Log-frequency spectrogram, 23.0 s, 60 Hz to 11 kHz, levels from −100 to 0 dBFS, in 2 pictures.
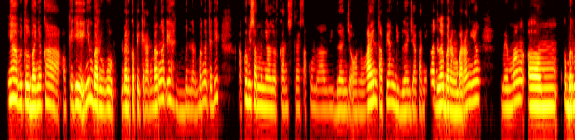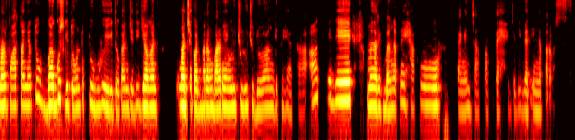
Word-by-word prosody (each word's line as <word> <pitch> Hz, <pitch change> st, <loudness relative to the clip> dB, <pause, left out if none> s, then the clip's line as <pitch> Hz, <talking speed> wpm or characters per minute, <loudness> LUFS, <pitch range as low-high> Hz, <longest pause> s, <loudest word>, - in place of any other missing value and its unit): Ya 280 Hz, +1 st, +3 dB
betul 230 Hz, -2 st, +3 dB
banyak, 215 Hz, +1 st, +3 dB
Kak. 215 Hz, -6 st, -6 dB
Oke 200 Hz, +3 st, -15 dB
deh, 220 Hz, -6 st, +5 dB
ini 260 Hz, +7 st, -1 dB
baru 220 Hz, -5 st, +3 dB, 0.3 s
baru 200 Hz, +1 st, -1 dB
kepikiran 195 Hz, -2 st, -8 dB
banget 265 Hz, +6 st, -1 dB
ya, 265 Hz, -, -6 dB
bener 190 Hz, 0 st, -15 dB
banget. 255 Hz, +4 st, -7 dB
Jadi, 270 Hz, -, -9 dB, 0.5 s
aku 270 Hz, -2 st, -3 dB
bisa 245 Hz, -1 st, -1 dB
menyalurkan 200 Hz, -1 st, -6 dB
stres 200 Hz, 0 st, -19 dB
aku -, -, -23 dB
melalui 190 Hz, -1 st, -18 dB
belanja 185 Hz, 0 st, -9 dB
online 185 Hz, +8 st, 0 dB
tapi 245 Hz, +4 st, -5 dB
yang 230 Hz, -, -5 dB
dibelanjakan 185 Hz, 0 st, -9 dB
itu 190 Hz, +6 st, -20 dB
adalah 225 Hz, -3 st, +2 dB
barang-barang 185 Hz, +2 st, 0 dB
yang 270 Hz, +2 st, -3 dB, 0.5 s
memang, 245 Hz, +7 st, -3 dB
mmm, 210 Hz, 0 st, +5 dB
kebermanfaatannya 220 Hz, 0 st, +1 dB
tuh 290 Hz, +2 st, -5 dB
bagus 220 Hz, +4 st, +3 dB
gitu 215 Hz, -2 st, -3 dB
untuk 220 Hz, +3 st, -11 dB
tubuh 220 Hz, -1 st, -5 dB
kayak 200 Hz, -2 st, 0 dB
gitu 180 Hz, -1 st, -10 dB
kan. 200 Hz, 0 st, -6 dB
Jadi 200 Hz, +1 st, -11 dB
jangan 205 Hz, -1 st, +3 dB, 0.5 s
nge-check 210 Hz, 0 st, +6 dB
out 195 Hz, -2 st, +1 dB
barang-barang 200 Hz, 0 st, 0 dB
yang -, -, -2 dB
lucu-lucu 205 Hz, 0 st, -7 dB
doang 200 Hz, +2 st, -8 dB
gitu 200 Hz, 0 st, -18 dB
ya, 175 Hz, -4 st, -21 dB
Kak. 170 Hz, +1 st, -22 dB, 0.2 s
Oke 290 Hz, -1 st, -15 dB
deh. 260 Hz, +1 st, +10 dB, 0.3 s
Menarik 210 Hz, -2 st, +1 dB
banget 195 Hz, +1 st, -5 dB
nih, 235 Hz, -4 st, -10 dB
aku 215 Hz, +1 st, -6 dB, 0.3 s
pengen 185 Hz, 0 st, -17 dB
catat 175 Hz, +1 st, -24 dB, 0.2 s
deh 180 Hz, -, -16 dB, 0.2 s
jadi 175 Hz, +2 st, -28 dB
biar 180 Hz, -2 st, -13 dB
inget 175 Hz, -1 st, -15 dB
terus. -, -, -23 dB
205 Hz, 170 wpm, -24 LUFS, 195-220 Hz, 0.5 s, deh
